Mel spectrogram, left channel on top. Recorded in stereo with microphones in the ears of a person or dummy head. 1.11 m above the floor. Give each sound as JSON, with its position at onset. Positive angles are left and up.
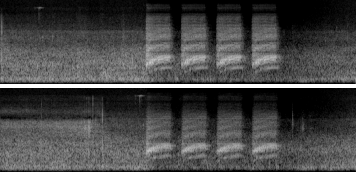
{"t": 1.5, "sound": "an alarm", "side_deg": 65, "distance_m": 2.5}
